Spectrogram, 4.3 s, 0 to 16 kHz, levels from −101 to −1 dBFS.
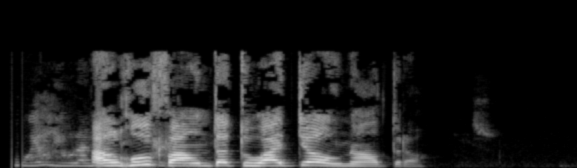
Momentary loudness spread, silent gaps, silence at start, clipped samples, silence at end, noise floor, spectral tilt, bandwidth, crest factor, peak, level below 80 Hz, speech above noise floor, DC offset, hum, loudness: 14 LU; none; 0.25 s; under 0.1%; 1.25 s; -84 dBFS; -3 dB/octave; 11.5 kHz; 18 dB; 0 dBFS; -80 dBFS; 67 dB; under 0.1%; none; -17 LUFS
